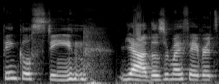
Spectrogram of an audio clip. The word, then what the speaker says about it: Finkelstein: by Norman finklestein which I did confirm his last name is pronounced finklestein yeah those are my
